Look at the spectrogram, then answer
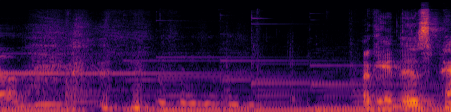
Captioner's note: chuckling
